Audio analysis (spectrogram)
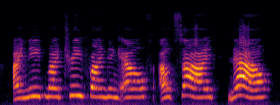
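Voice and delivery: very loud, drawn-out, high-pitched shout. Dad shouts into the living room, calling Molly outside: shouted. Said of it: "He shouted into the living room".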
